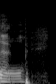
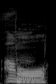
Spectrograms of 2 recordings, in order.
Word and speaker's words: Pfohl: the PF sound? It's just an F. Pretend Pfohl. pretend that P is not there. It's just Pfohl.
